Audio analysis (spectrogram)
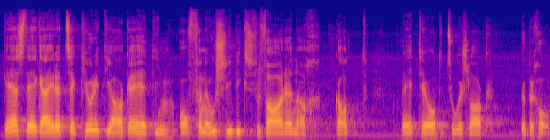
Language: Swiss German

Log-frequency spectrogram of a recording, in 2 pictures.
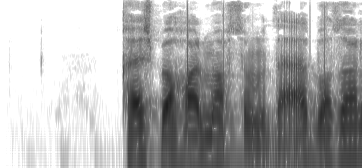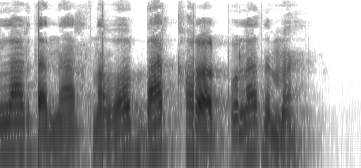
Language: Uzbek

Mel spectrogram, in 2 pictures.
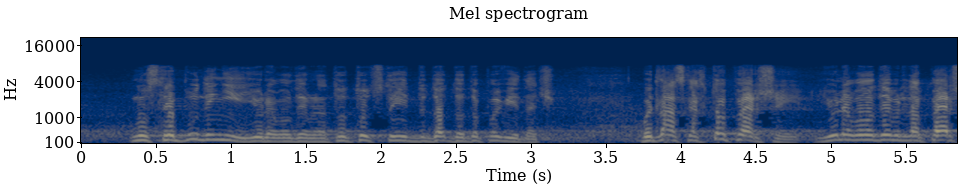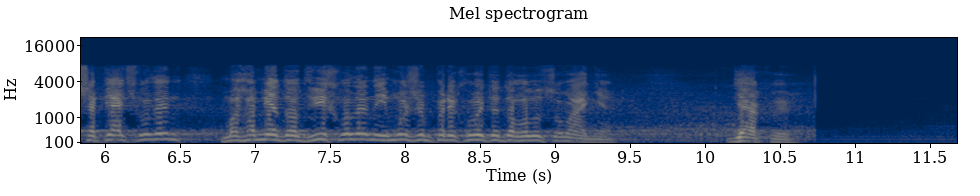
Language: Ukrainian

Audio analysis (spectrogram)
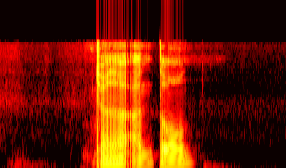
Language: English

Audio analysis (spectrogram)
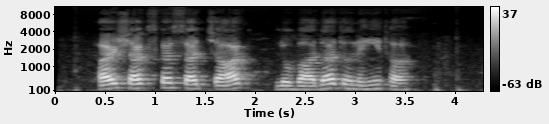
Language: Urdu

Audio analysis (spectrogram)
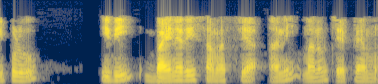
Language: Telugu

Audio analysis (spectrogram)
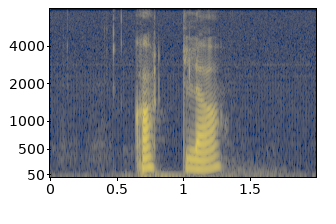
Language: Norwegian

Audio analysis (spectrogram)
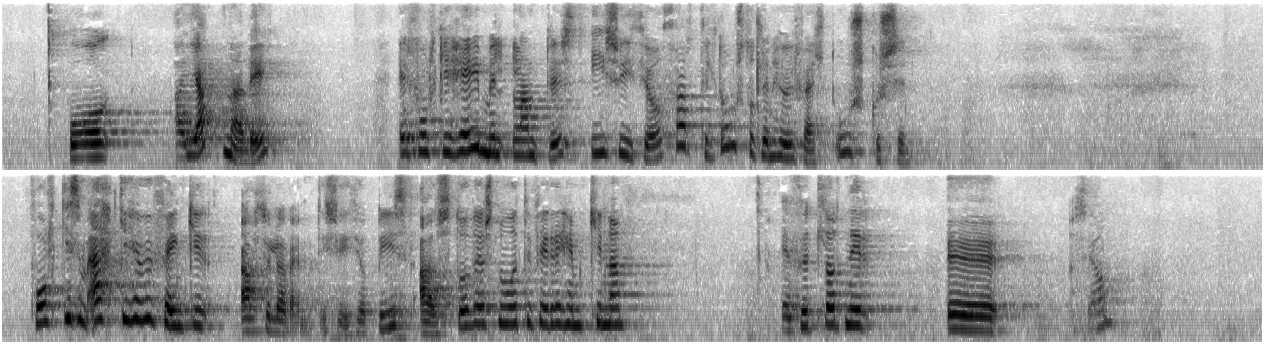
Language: Icelandic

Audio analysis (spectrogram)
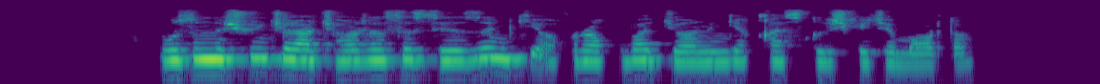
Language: Uzbek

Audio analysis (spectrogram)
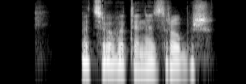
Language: Ukrainian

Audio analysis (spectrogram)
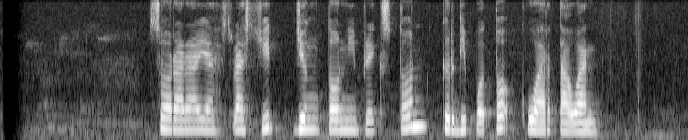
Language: Sundanese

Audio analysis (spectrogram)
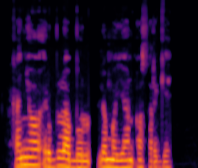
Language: Masai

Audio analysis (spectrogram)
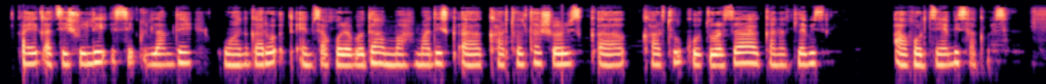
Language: Georgian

